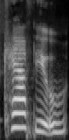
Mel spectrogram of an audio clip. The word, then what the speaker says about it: Kathew: It's Kathew, yeah, as in Matthew, but Kathew, and it's spelled like Matthew, but with a K Mhm. instead of an M.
